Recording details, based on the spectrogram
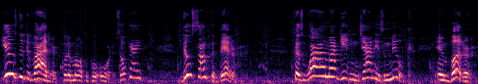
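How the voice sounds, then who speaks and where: A middle-aged woman ranting to a phone camera in a casual vlog, animated and sassy, with sudden high exclamations. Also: measured pace, slight background noise. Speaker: vlogger. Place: room with ceiling lights, indoors. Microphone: phone camera held below face.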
